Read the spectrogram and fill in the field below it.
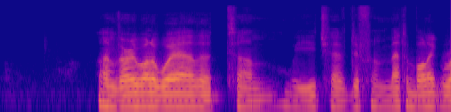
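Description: An older man speaks calmly through a headset microphone on an online call.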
